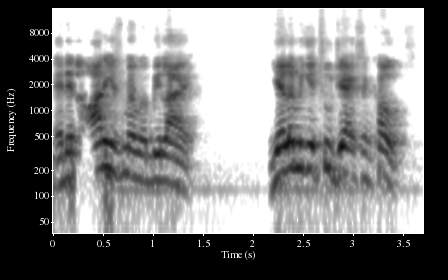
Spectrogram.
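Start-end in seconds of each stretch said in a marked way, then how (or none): 2.1-3.4 mock full-volume delivery, higher and louder. Retelling how an audience member answers the whispering waitress: imitating someone talking at full volume. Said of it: "talking at full volume".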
